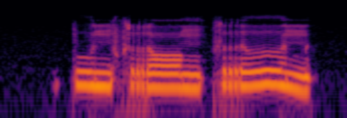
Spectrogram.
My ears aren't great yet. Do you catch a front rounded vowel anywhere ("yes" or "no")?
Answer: no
